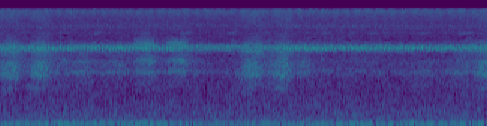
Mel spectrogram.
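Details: Common true katydids singing at night in a deciduous forest in the Ozarks, Eastern U.S.: raspy pulsed bursts in short groups of two or three, over a steady high insect drone and a low hum.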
